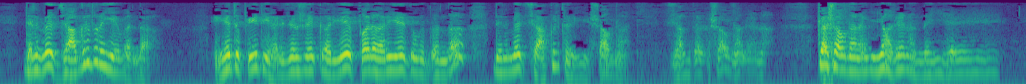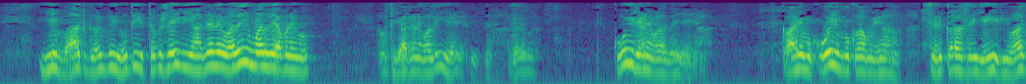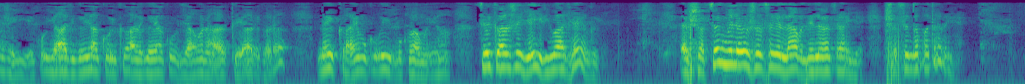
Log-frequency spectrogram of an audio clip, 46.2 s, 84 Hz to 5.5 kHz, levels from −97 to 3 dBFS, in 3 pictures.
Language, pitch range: Hindi, 155-230 Hz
